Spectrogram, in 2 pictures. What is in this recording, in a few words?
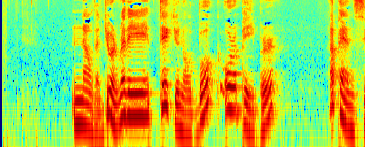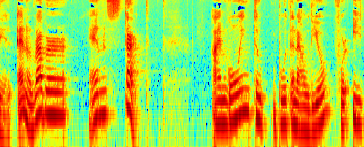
Dictation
